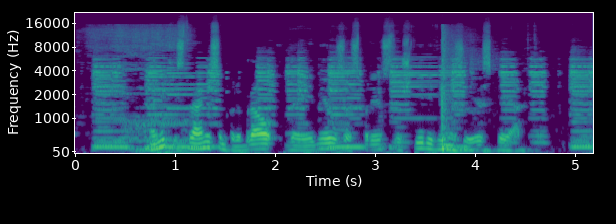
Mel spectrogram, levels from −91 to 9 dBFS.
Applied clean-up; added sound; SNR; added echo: classical method Wiener filter.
